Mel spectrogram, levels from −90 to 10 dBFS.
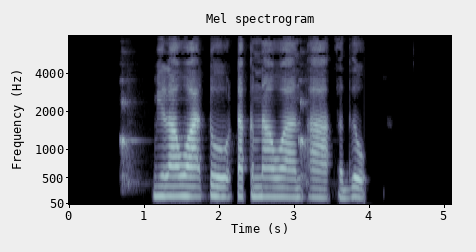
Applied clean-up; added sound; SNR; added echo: none; Bowed string instrument; 14 dB; none.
